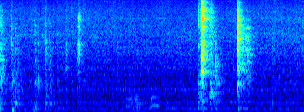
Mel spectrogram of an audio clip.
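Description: Pressure cooker lid being unlocked and lifted off: a few light metal clicks, then two sharp metallic clanks about three seconds in, over a faint sizzle from the wok of onion and tomato.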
